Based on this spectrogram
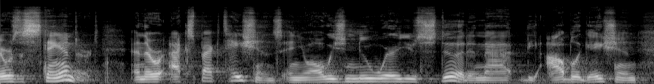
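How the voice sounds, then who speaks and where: This man talks at a moderate pace. His intonation is lively. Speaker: keynote speaker. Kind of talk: interview answer. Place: office. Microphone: lapel.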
